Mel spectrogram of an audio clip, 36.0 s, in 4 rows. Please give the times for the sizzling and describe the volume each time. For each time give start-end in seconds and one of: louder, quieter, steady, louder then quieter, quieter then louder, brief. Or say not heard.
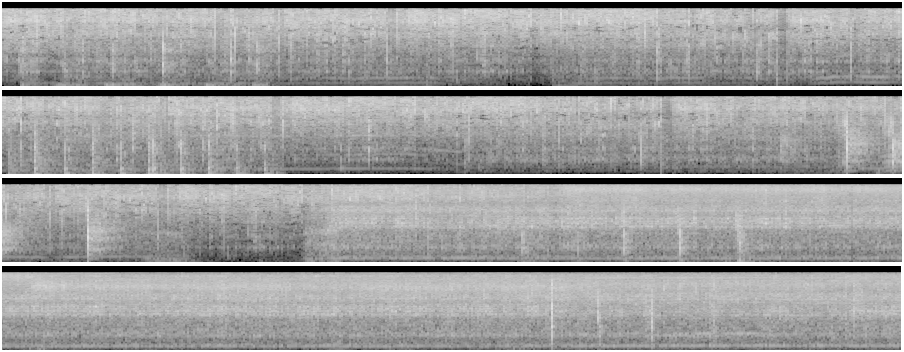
0.0-35.9 quieter.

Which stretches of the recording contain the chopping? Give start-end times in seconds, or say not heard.
0.1-2.7, 9.1-11.8, 16.8-19.2, 23.1-25.6, 32.5-33.6.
